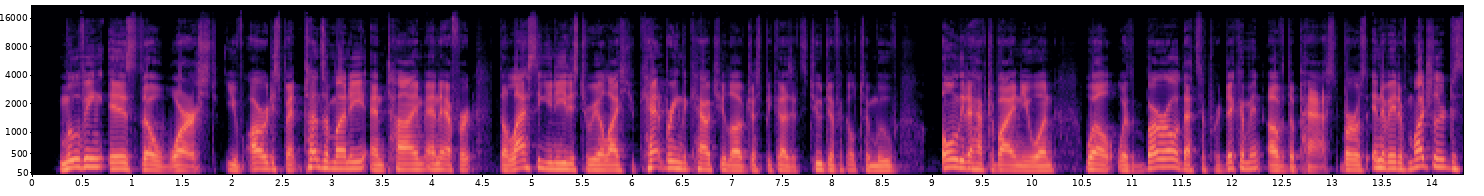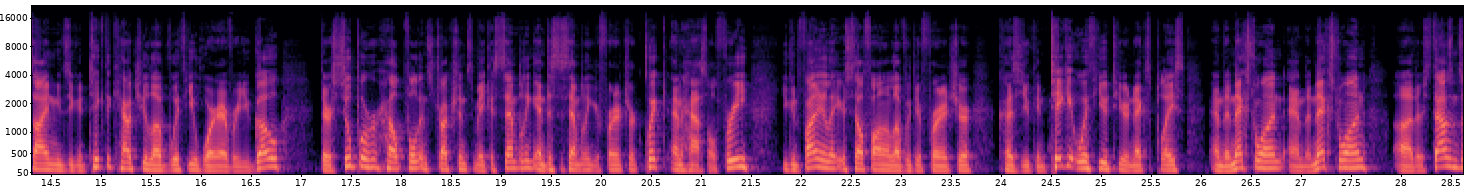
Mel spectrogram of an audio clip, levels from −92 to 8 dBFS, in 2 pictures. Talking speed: 245 wpm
